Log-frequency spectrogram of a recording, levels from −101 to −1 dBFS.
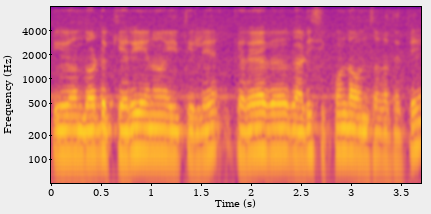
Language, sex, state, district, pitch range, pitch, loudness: Kannada, male, Karnataka, Bijapur, 115-125 Hz, 115 Hz, -16 LUFS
